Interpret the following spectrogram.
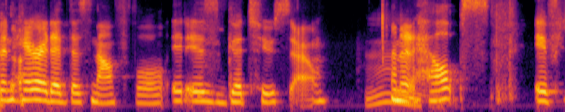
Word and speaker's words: Guttuso: because then you realize it should be pronounced Guttuso.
